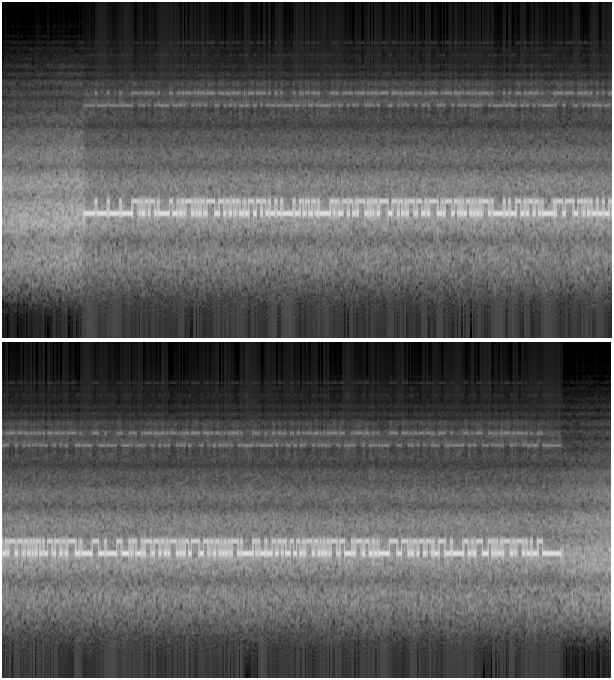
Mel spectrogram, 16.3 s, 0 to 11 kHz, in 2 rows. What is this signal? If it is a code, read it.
RTTY (45.45 baud, 170 Hz shift), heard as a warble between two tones, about 1360 Hz centre, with radio static and a narrow filter. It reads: CEST LA QUIL EST ENTERRE, ET QUE SA TOMBE EST REGULIEREMENT HONOREE.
